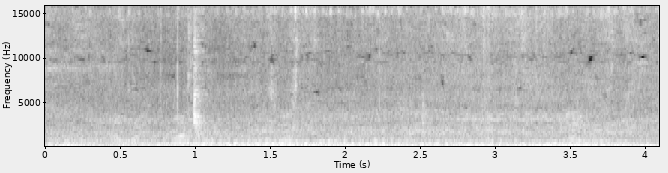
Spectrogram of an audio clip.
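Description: Steady low rumble of street traffic with indistinct voices around, and one short sharp click about a second in.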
